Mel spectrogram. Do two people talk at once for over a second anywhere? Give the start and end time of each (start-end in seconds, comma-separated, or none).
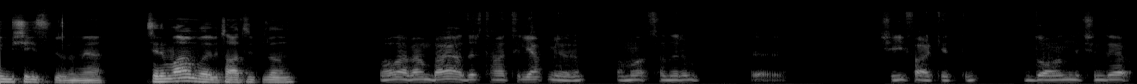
none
